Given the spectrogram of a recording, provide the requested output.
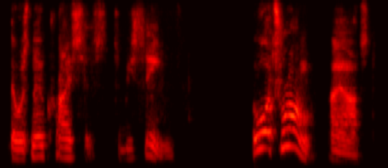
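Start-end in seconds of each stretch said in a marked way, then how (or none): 2.5-3.2 high-pitched anxious question; alarmed question. A narrator's reading. Father rushes into son's bedroom fearing trouble, alarmed question. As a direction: ask in sudden alarm, pitch jumping up.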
